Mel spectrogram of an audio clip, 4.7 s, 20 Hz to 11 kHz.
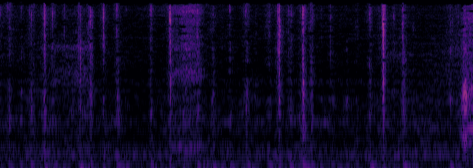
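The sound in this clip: Faint clicking of typing on a computer keyboard, someone entering a search for a C64 video game clip on YouTube; irregular light key taps over a steady low hum.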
